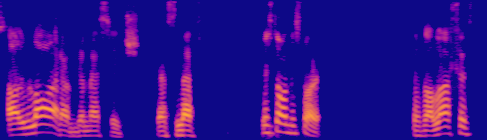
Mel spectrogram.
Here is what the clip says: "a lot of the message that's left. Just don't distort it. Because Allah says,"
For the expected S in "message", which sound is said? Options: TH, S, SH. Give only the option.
S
